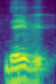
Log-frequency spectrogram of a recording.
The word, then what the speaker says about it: Davies: Ray Davies pronounced Davis Okay.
